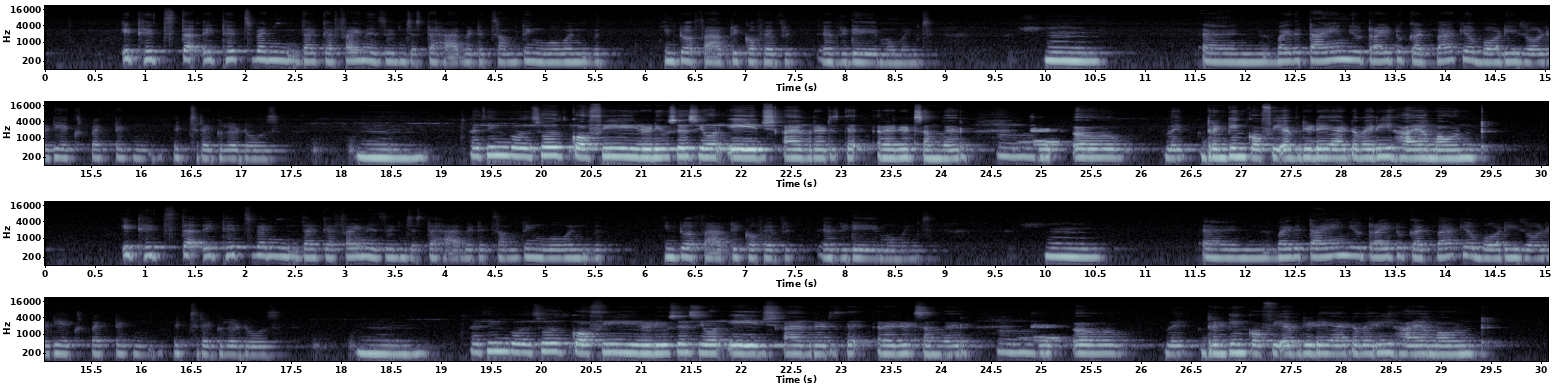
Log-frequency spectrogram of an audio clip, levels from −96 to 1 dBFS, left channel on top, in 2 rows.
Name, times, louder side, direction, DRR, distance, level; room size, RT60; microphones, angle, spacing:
voice 1, 0.8-5.6 6.2-8.7 11.6-17.3 24.6-25.1, left 1 dB, 25° left, 5 dB, 0.6 m, -39 dB
voice 2, 10.0-10.6 13.3-13.4 18.1-18.9 19.3-24.6 24.9-25.9 26.2-29.4, left 4 dB, 80° left, 9 dB, 0.6 m, -30 dB
11.5 x 4.8 x 2.4 m, 0.70 s
head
